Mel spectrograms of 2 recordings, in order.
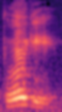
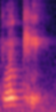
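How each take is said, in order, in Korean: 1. 마지막 모음 앞의 자음은 예사소리입니다. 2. 마지막 모음 앞의 자음은 거센소리입니다. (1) "이것은 연음을 따르지 않아서 생긴 잘못된 발음이다" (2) "하는 거로 발음하는 것이 적절하다"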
